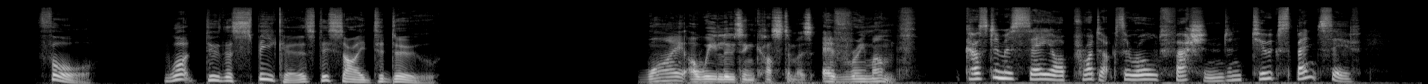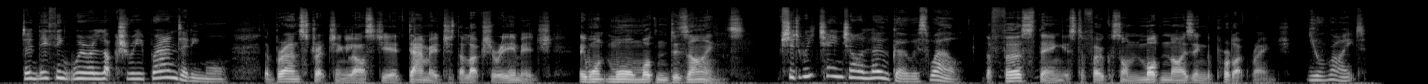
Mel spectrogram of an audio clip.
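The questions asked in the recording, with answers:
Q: What do the speakers decide to do?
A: Focus on modernising the product range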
